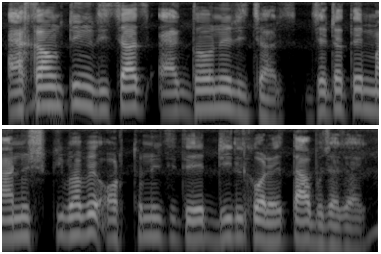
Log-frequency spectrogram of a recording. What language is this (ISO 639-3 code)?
ben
